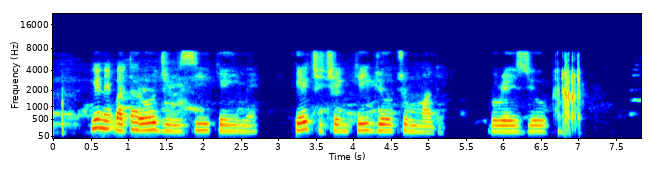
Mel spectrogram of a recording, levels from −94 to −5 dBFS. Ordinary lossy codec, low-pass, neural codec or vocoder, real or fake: AAC, 48 kbps; 7.2 kHz; autoencoder, 48 kHz, 128 numbers a frame, DAC-VAE, trained on Japanese speech; fake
